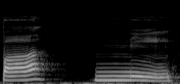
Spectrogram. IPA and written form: bʌni (Bunny)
